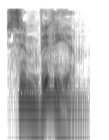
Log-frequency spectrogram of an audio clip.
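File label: "cymbidium", British English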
